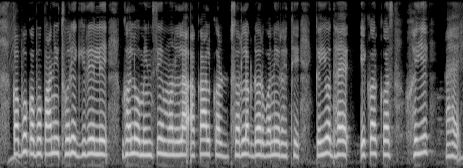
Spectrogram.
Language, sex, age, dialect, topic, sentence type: Chhattisgarhi, female, 25-30, Northern/Bhandar, agriculture, statement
